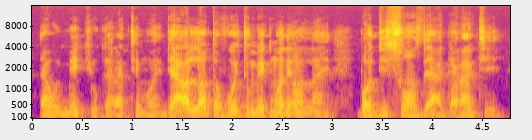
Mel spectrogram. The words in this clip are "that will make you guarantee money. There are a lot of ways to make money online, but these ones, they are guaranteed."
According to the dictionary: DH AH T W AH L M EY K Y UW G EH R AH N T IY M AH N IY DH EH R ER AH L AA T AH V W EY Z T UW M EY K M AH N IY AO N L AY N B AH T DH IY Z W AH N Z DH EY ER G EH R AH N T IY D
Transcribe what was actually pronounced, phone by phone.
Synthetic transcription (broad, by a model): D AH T W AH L M EY K Y UW G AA R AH N T IY M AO N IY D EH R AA AH L AA T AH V W EY T UW M EY K M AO N IY AO N L AY N B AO T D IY S W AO N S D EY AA G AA R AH N T IY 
